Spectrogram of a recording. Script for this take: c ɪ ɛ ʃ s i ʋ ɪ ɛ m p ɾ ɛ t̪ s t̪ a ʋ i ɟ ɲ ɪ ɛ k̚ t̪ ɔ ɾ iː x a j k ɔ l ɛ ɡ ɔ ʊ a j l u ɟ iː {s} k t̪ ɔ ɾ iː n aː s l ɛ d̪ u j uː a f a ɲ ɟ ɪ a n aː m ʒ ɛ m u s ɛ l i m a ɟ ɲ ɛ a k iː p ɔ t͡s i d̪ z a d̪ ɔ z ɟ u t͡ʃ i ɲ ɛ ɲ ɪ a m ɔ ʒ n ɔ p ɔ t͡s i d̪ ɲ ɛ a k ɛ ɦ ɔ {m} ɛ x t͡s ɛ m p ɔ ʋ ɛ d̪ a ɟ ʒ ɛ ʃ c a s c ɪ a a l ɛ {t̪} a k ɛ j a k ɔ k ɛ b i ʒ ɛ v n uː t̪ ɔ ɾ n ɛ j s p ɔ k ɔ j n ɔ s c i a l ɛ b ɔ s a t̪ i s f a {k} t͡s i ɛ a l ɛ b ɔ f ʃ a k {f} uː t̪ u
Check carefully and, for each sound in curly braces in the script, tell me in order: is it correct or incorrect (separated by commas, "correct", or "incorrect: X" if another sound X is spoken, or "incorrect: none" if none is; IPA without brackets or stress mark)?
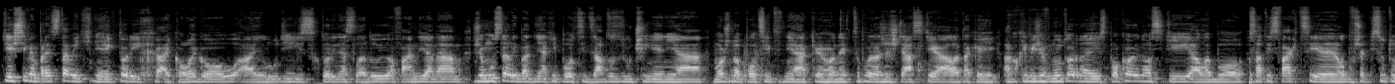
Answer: correct, incorrect: ɲ, correct, correct, incorrect: s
